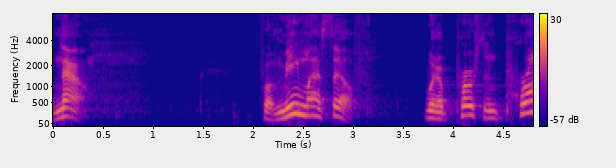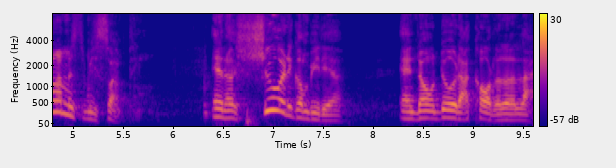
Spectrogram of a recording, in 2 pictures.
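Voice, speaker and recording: A loud man at a moderate pace, fairly high in pitch, with very wide pitch swings and long, frequent pauses. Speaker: resident speaking at public comment. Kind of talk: public comment at city meeting. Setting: city commission meeting.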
